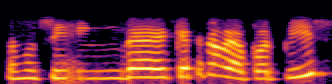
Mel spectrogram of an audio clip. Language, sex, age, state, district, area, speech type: Odia, female, 60+, Odisha, Gajapati, rural, conversation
